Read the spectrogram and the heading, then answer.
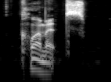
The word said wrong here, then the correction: clematis: Clematis. Oh, it's flower. It's flower. – A-T-I-S. Clematis.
